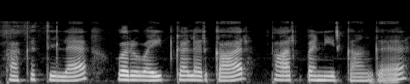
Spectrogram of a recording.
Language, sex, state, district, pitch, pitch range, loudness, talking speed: Tamil, female, Tamil Nadu, Nilgiris, 200 Hz, 190-210 Hz, -16 LUFS, 100 wpm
